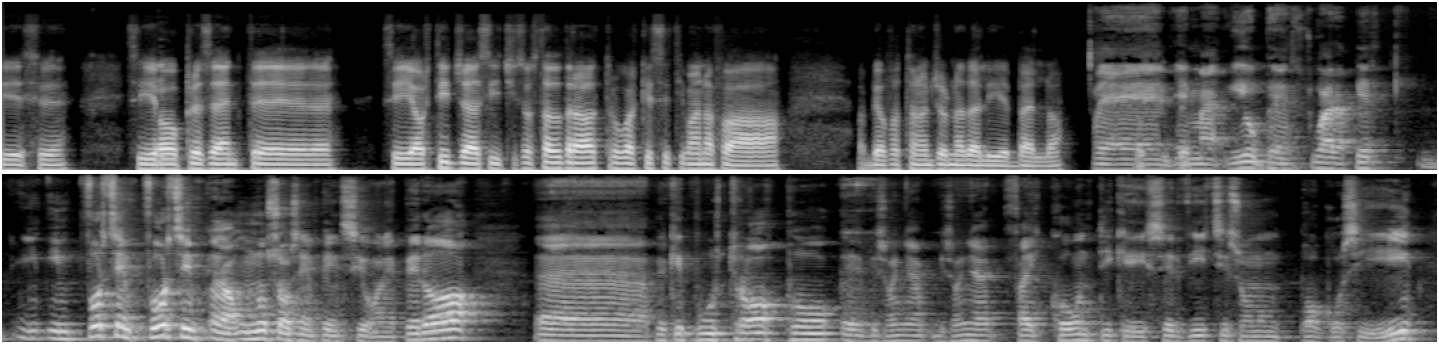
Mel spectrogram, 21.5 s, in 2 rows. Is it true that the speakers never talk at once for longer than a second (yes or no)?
yes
